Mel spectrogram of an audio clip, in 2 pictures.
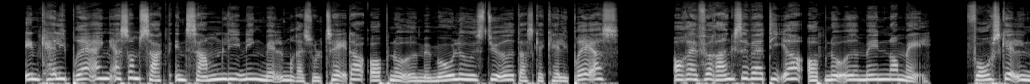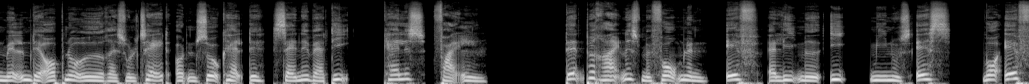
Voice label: elearning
